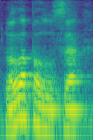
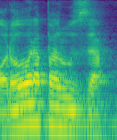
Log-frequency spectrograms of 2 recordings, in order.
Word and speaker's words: Lollapalooza: japoneses en el Pacífico usaban la palabra Lollapalooza para separar a los japoneses de los filipinos u otros pueblos del Pacífico, ya que los japoneses normalmente pronunciarían esto como Ororapalooza.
